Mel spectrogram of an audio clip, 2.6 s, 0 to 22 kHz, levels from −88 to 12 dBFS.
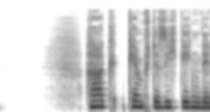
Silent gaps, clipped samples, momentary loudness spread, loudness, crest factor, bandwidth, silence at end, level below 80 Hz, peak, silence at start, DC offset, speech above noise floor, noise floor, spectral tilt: none; under 0.1%; 3 LU; -18 LUFS; 18 dB; 15.5 kHz; 0 s; -62 dBFS; -2 dBFS; 0.8 s; under 0.1%; 67 dB; -84 dBFS; -5.5 dB/octave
